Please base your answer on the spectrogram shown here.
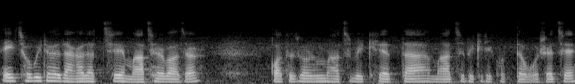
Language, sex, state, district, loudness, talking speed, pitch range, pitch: Bengali, male, West Bengal, Malda, -20 LUFS, 135 wpm, 125-135 Hz, 130 Hz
